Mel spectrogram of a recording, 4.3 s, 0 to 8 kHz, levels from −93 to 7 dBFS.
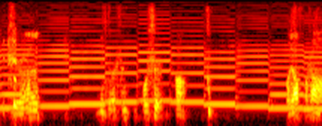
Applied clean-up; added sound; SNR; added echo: none; Wind instrument, woodwind instrument; 6 dB; none.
